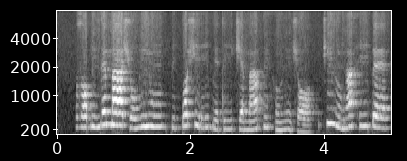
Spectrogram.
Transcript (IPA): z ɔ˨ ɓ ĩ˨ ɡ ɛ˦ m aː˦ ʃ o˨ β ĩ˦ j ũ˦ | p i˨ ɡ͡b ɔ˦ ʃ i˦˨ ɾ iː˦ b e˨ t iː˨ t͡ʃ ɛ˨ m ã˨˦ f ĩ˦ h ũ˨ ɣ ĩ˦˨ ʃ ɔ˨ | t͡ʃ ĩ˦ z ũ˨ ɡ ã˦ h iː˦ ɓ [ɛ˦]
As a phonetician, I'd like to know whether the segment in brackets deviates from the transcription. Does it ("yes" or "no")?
no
